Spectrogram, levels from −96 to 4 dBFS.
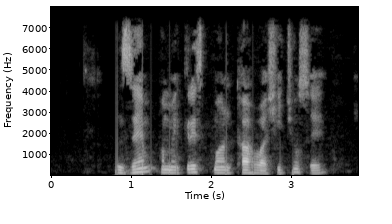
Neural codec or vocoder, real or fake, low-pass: none; real; 7.2 kHz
